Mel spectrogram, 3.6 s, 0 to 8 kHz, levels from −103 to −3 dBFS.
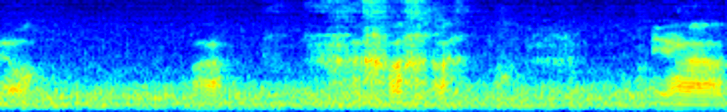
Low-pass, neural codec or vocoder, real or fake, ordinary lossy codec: none; codec, 16 kHz, 16 kbps, FunCodec, trained on LibriTTS, 50 frames a second; fake; none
